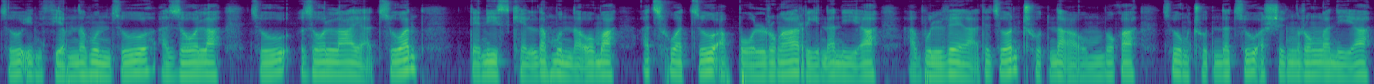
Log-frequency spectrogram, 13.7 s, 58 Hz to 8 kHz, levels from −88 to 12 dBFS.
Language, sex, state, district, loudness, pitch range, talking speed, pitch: Mizo, male, Mizoram, Aizawl, -20 LUFS, 95-105 Hz, 200 wpm, 100 Hz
